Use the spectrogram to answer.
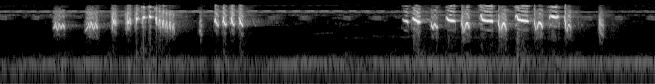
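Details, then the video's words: Energetic Javan bush lark song in a clear tutor recording, given as short bursts of sharp chirps and looping whistled notes separated by brief silences, with a faint low hum beneath. "PANCINGAN/MASTERAN JERNIH BRANJANGAN GACOR"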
